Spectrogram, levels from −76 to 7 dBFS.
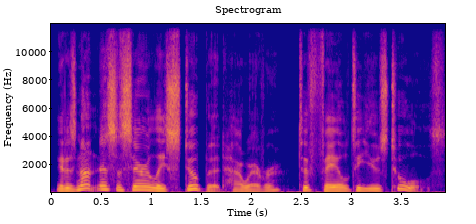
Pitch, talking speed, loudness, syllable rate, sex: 160 Hz, 165 wpm, -15 LUFS, 5.1 syllables/s, male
